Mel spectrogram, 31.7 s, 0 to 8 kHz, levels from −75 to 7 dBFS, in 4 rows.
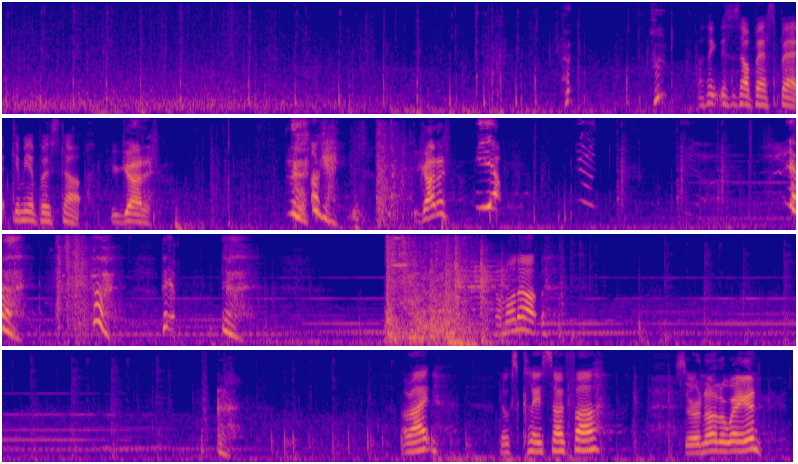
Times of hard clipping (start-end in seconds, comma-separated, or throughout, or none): none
